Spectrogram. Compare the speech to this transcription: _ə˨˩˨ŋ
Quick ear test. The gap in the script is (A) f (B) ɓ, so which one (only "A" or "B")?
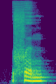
A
